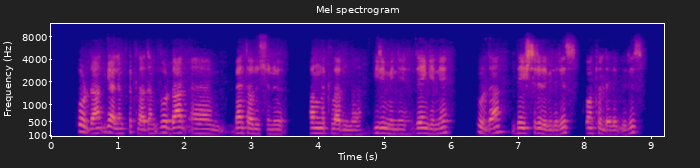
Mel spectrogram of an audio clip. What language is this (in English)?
Turkish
